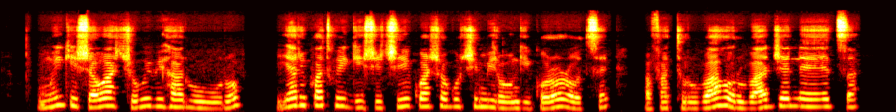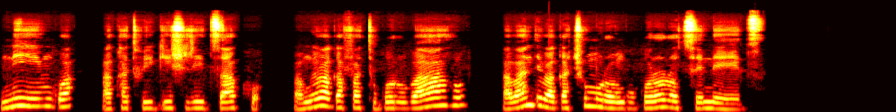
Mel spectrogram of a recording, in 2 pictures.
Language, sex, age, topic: Rundi, female, 36-49, education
